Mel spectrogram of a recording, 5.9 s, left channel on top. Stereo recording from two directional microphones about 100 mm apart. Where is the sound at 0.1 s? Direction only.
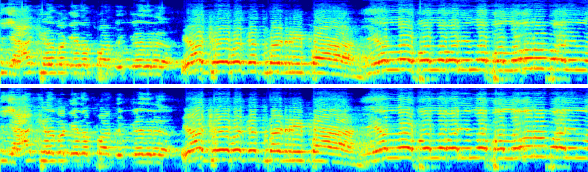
25° left (ahead or behind).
